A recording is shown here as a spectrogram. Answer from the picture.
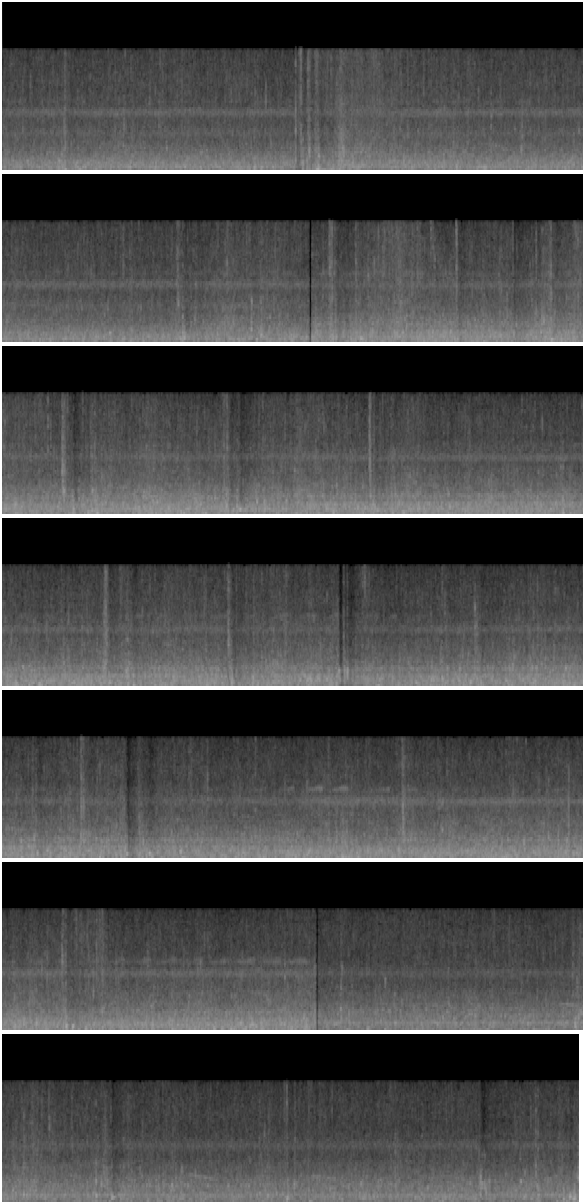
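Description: Shallow stream running over rocks, a steady rushing of water, with a few brief splashes as stones are moved in the water.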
